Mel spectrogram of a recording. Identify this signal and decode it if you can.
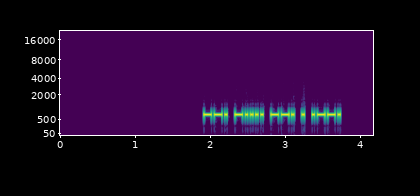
Morse code, heard as a keyed tone, about 34 wpm, 700 Hz. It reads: G6GEP
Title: DXCC-100 Call Signs - 5 Characters - 35wpm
